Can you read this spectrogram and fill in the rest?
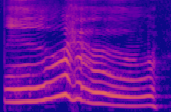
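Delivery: high loud mock wail; boo-hoo like a baby; baby crying. Baby joining in, mock crying. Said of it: "he fetched a baby".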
